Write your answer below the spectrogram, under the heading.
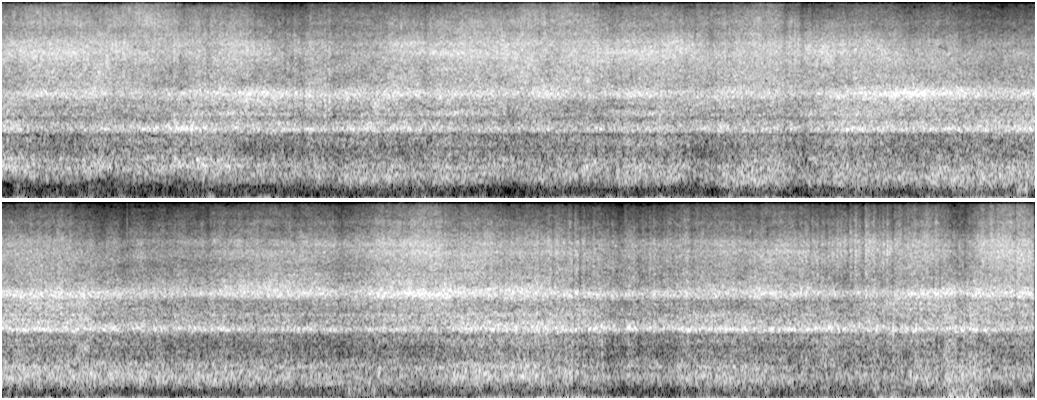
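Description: Steady loud rush of wind on the microphone while snowkiting over slushy, icy spring snow, with a faint steady whine riding over the noise.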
